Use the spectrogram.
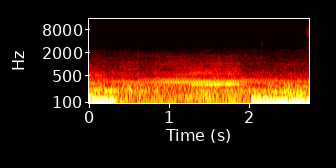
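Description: The engine of a 2022 Audi RS5 Sportback pulls hard out of a corner, a loud, close, continuous drone that rises again near the end, heard from inside the car with no speech.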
